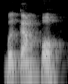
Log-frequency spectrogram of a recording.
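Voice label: "berkampuh", Malay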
